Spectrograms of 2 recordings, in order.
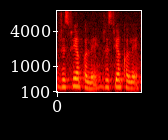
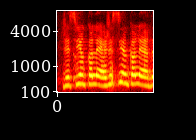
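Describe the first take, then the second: First: Soft, low-key repetition of the anger phrase; quiet repeated anger phrase. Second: Louder, emphatic repetition of je suis en colère; loud demo of anger. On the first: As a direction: murmur the phrase twice, barely voiced. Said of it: "insister sur cette colère". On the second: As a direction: say it out loud, as if angry in the staff room. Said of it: "Maintenant, je vais vous montrer". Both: Shown as a demonstration.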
